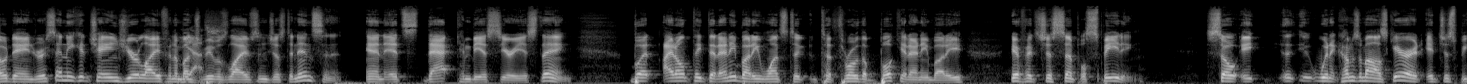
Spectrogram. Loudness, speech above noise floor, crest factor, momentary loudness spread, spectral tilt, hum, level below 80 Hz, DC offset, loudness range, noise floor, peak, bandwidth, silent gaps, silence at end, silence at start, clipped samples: -20 LUFS; 36 dB; 20 dB; 6 LU; -3 dB/octave; none; -42 dBFS; under 0.1%; 1 LU; -58 dBFS; -2 dBFS; 16.5 kHz; none; 0 s; 0 s; under 0.1%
